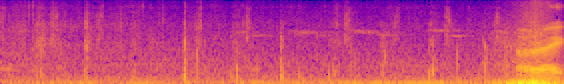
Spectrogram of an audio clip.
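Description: Running footsteps on pavement, about three steps a second, picked up by a handheld phone over a low rumble of wind and handling noise.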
